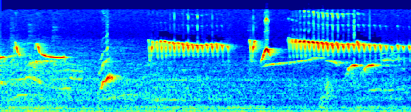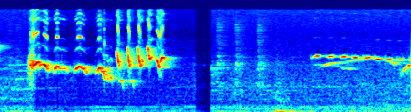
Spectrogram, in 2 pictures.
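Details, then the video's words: White-rumped shama song meant to get captive birds singing: long bright whistles and quick upward slurs, a burst of harsh chattering notes, then a fast trill of repeated short notes, with a brief silent gap. "KICAUAN MURAI BATU merangsang BUNYI jadi NYAUT GACOR NGEPLONG BONGKAR ISIAN | PANCINGAN MURAI"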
